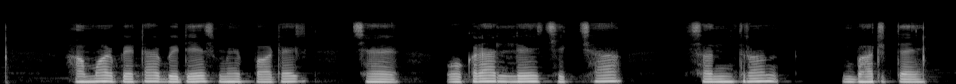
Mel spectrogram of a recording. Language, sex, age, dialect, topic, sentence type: Maithili, male, 18-24, Bajjika, banking, question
